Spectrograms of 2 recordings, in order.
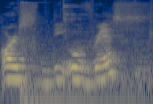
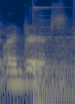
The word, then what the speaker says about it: hors d'oeuvres: time pronouncing that now whom Baba said Messiah phonetically you would read it as oars the ovaries we're actually ambassador and would be hors d'oeuvres so you monkey dong bag I again would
